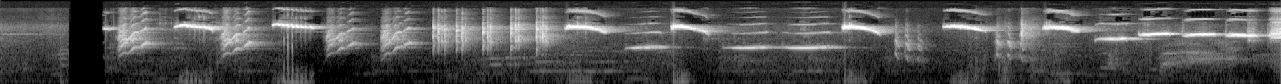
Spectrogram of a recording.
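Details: Javan mountain little pied flycatcher, caged and being paired with a mate; quick varied high chips and whistles, a few lower steady notes, ending in a run of short high whistled notes.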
